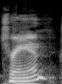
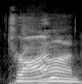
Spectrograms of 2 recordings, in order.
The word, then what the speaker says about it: Thran: I'm going to say Thran, but is it Tran? – Tron. – Tron? – Tron. – Tron. – So like the movie. – We had Austin on here last. I couldn't pronounce his last name correctly. – Yeah, that's okay. – Jared calls you Tran. I say Thran because it's T-H-R-A-N. – Yep. – It's Tron. Tron.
